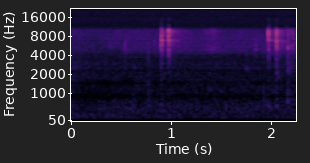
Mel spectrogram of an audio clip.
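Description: Near silence with a few faint computer mouse clicks: a pair about a second in and one more near the end.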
